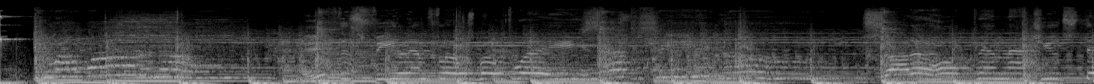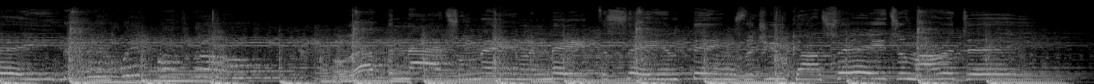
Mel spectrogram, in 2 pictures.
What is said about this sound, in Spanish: es esa distorsión que apaga y prende la guitarra que en este primer tema del álbum suena así.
